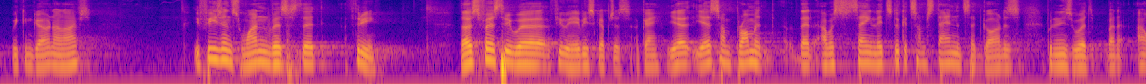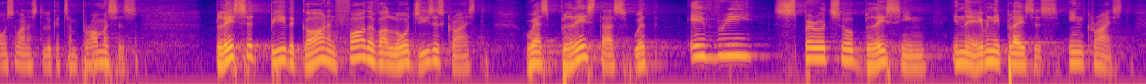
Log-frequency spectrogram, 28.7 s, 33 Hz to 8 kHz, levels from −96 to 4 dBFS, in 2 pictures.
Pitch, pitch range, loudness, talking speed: 125 Hz, 110-135 Hz, -22 LUFS, 155 wpm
